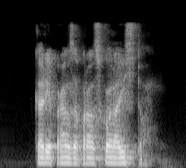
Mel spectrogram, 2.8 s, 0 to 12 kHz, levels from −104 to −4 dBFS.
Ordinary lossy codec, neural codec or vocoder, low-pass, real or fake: none; codec, 16 kHz, 2 kbps, X-Codec, WavLM features, trained on Multilingual LibriSpeech; 7.2 kHz; fake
